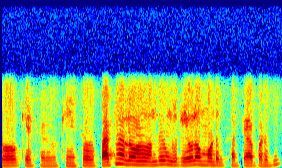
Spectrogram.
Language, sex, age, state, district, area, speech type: Tamil, male, 30-45, Tamil Nadu, Viluppuram, rural, conversation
